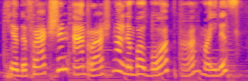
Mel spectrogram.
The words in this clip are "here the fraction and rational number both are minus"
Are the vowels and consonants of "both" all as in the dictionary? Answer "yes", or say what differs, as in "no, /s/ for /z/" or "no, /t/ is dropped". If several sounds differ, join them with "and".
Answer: no, /t/ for /θ/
